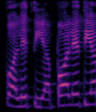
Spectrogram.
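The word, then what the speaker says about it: Πολιτεία: next point, the Greek title is पोलेथिया pronounce करेंगे, मतलब इसका क्या हुआ,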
